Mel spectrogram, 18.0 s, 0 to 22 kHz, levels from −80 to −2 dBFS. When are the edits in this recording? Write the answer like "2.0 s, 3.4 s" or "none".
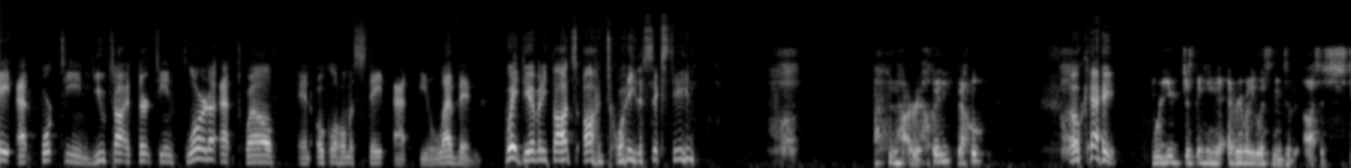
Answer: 6.7 s, 15.4 s

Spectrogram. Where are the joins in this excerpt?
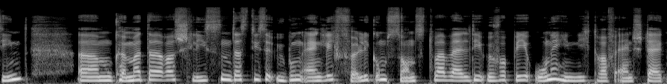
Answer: none

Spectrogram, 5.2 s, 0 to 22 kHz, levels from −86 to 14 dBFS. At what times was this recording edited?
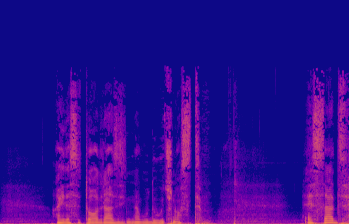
none

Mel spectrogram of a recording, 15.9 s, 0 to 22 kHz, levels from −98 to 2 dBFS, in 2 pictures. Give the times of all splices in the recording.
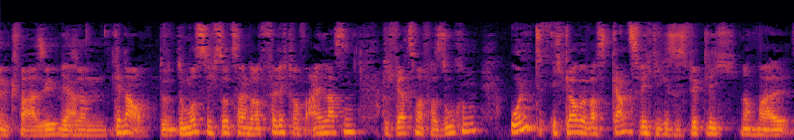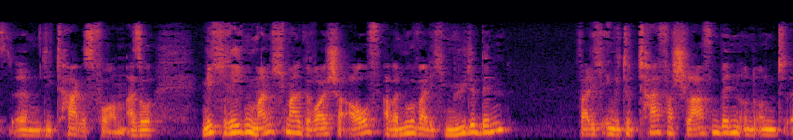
3.8 s

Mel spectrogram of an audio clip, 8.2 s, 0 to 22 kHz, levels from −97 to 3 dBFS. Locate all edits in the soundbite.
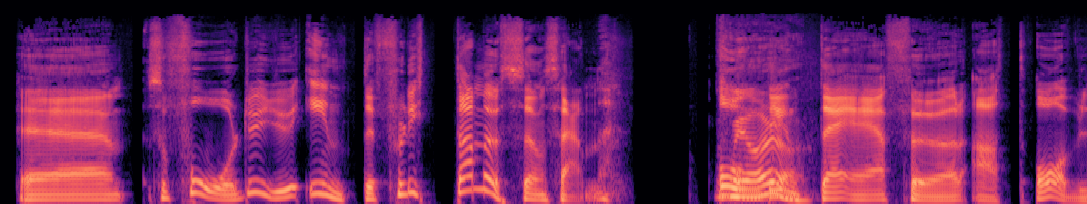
none

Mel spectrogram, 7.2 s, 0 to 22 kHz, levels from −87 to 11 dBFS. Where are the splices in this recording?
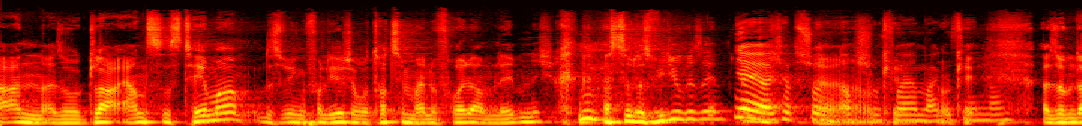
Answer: none

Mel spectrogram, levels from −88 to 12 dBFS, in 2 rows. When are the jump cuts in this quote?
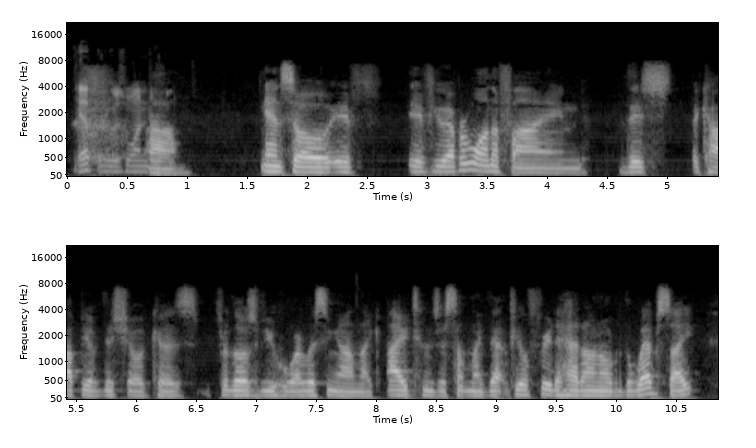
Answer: none

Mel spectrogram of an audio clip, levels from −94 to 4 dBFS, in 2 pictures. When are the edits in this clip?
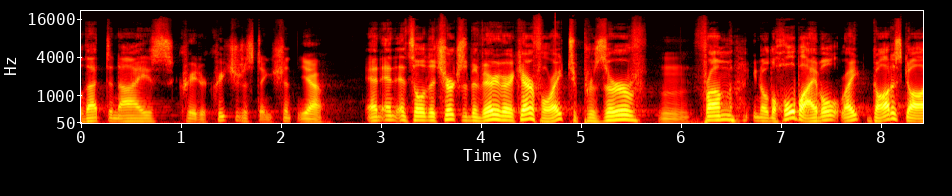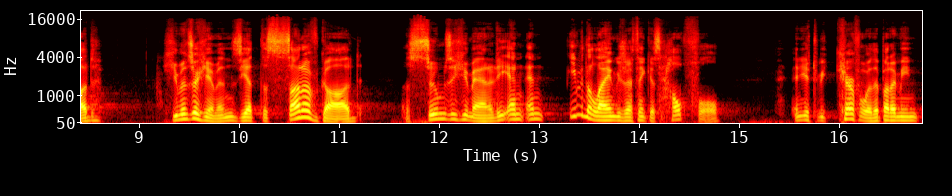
2.1 s

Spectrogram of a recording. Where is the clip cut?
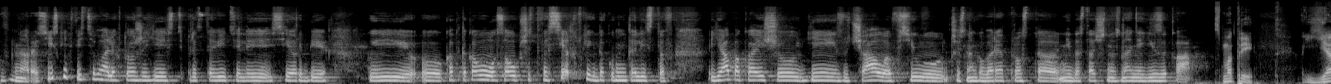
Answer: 3.7 s, 12.2 s

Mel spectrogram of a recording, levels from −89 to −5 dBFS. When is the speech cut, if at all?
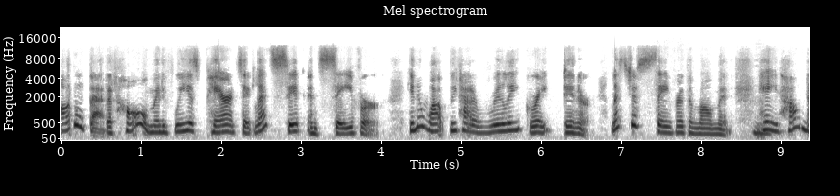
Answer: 5.0 s

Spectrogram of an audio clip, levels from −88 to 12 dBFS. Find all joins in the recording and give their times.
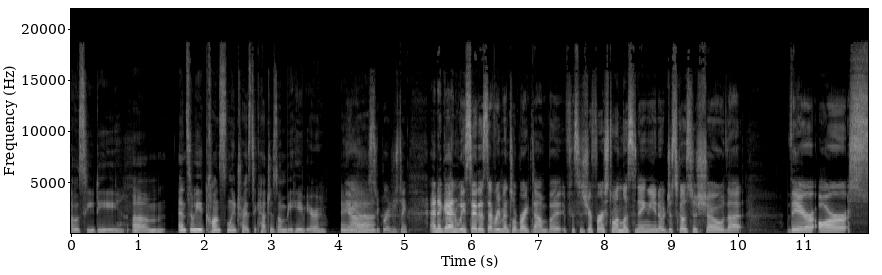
4.1 s

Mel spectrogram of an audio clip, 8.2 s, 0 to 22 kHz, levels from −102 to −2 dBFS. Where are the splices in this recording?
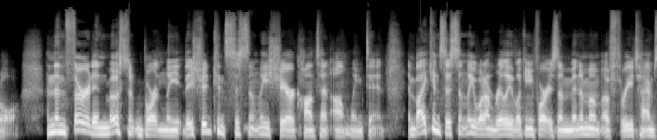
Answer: none

